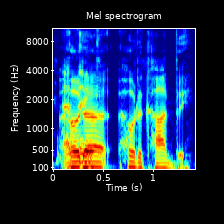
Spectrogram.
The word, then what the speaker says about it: Hoda Kotb: Cosby or Kotb? – Hoda Kotb. Yeah, yeah.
